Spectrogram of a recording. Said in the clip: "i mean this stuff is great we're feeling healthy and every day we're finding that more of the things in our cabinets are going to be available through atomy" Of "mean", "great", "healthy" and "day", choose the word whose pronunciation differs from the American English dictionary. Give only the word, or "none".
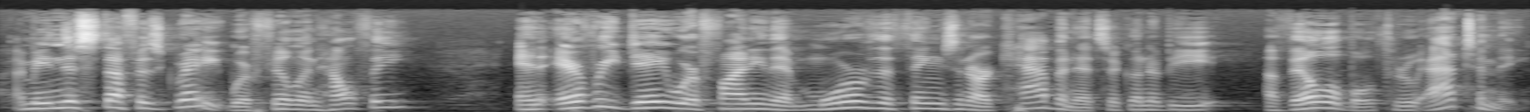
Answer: none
